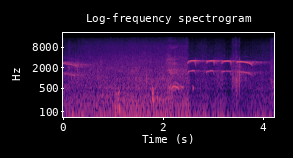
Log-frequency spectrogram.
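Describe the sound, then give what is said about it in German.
Small king quails give thin, high whistling calls, a faint one early and a repeated string of piping notes in the second half, over a steady rushing background hiss. “Das sind die Zwergwachteln.”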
